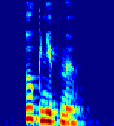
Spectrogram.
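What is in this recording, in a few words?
"ыпнитны", Komi, female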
